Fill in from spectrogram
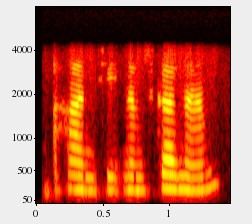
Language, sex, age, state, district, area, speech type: Punjabi, male, 45-60, Punjab, Pathankot, rural, conversation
